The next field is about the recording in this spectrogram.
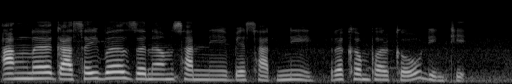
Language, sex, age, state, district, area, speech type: Bodo, female, 45-60, Assam, Baksa, rural, read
